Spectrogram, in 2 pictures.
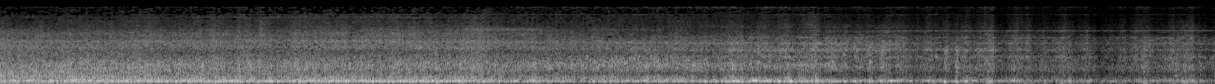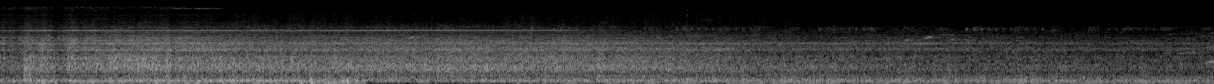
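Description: Passenger train carriages running over the rails on a curve, loud at first and fading steadily as the train moves away.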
